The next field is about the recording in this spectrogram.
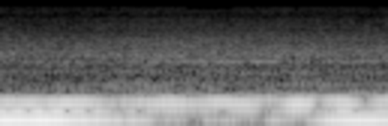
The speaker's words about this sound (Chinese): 两千转了，两千转，油门踩到底，转速上不去了。但是呢，车在慢慢的往坡上挪。哎呀，这个这个动力干吼不走啊！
